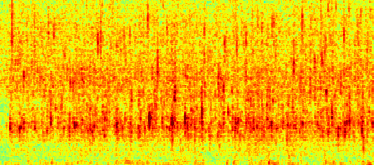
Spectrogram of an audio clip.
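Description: Meatballs frying and simmering in a sauce in a pan, giving a steady, close hiss of sizzling with small bubbling pops throughout, no voices.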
